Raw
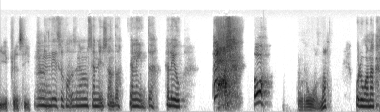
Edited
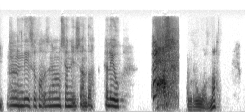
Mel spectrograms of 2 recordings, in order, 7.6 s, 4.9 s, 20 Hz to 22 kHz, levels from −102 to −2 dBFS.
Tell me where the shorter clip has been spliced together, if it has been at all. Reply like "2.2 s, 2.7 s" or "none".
2.0 s, 3.6 s

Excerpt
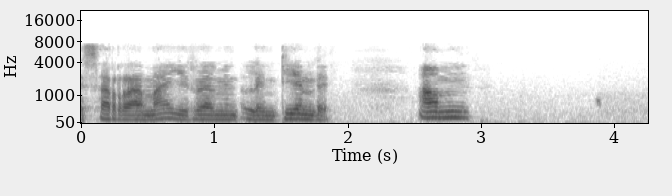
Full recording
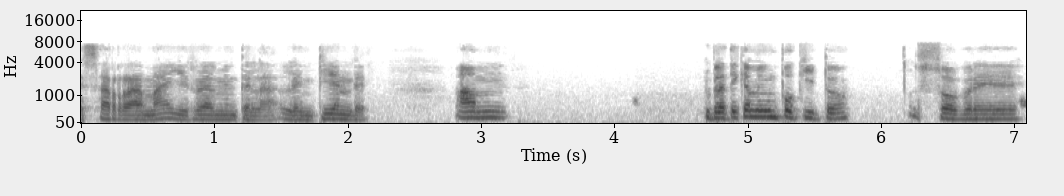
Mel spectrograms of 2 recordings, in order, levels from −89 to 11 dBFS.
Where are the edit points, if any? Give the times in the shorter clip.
1.2 s

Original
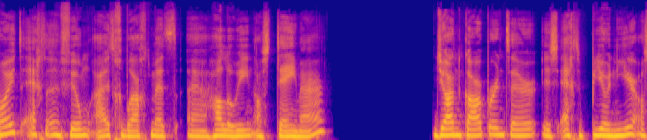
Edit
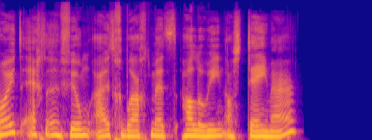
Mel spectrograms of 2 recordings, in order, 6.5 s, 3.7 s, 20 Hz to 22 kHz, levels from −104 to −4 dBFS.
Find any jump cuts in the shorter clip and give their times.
1.8 s

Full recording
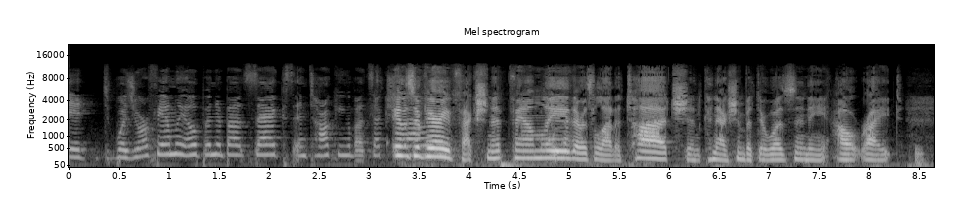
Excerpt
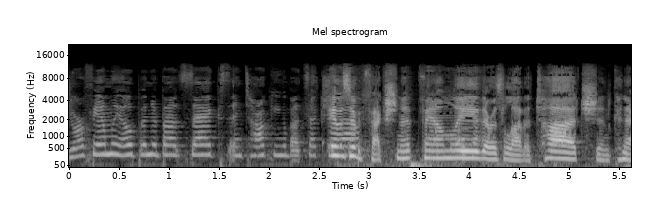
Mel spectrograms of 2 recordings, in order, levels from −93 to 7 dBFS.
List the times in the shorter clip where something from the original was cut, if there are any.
2.9 s

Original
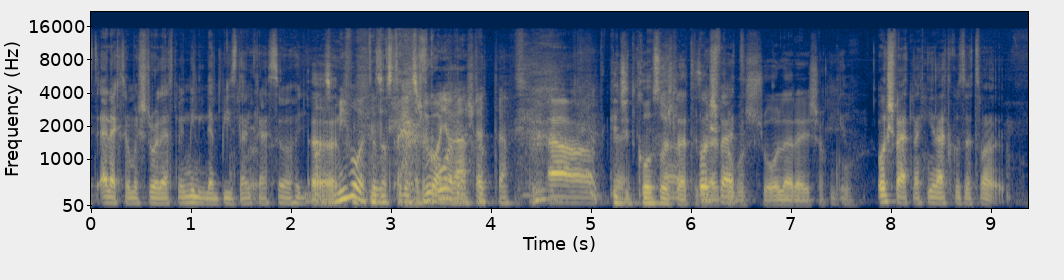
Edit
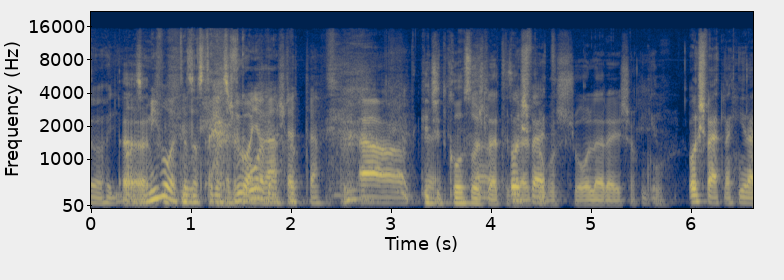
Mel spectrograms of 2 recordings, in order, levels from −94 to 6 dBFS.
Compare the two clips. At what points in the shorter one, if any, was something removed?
none

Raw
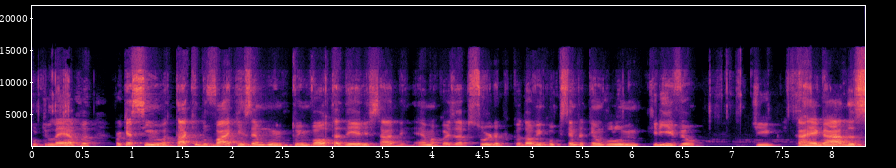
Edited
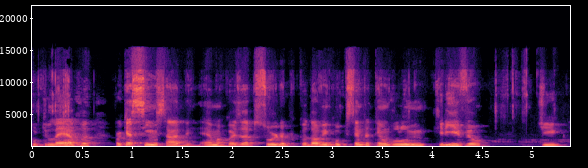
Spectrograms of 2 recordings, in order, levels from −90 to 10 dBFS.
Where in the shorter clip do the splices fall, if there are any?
1.2 s

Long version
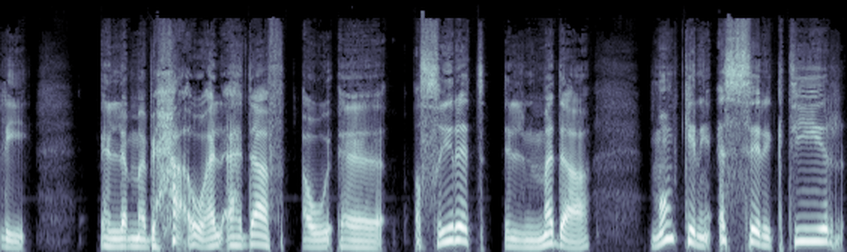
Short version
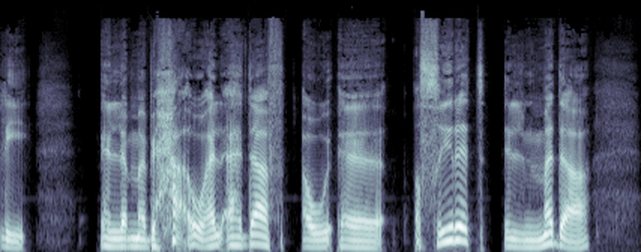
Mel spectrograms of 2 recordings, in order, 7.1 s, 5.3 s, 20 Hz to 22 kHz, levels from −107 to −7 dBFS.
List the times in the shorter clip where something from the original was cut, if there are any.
none

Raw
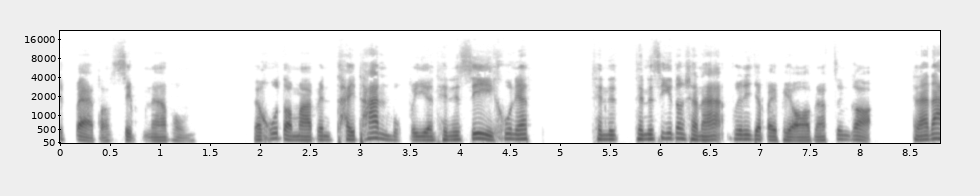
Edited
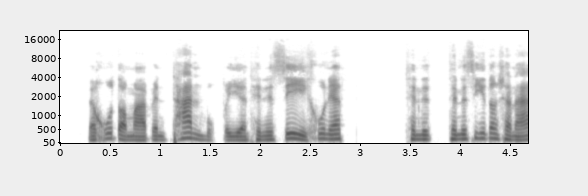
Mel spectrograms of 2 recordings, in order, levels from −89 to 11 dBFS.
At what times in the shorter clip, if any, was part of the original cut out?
1.1 s

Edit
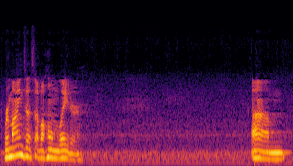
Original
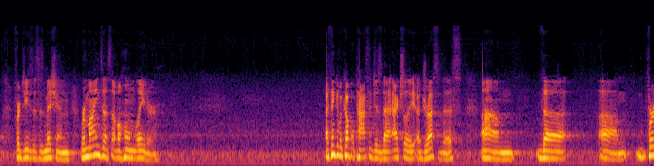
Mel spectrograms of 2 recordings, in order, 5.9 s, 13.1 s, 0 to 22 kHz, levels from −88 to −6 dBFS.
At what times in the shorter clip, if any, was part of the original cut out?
4.9 s

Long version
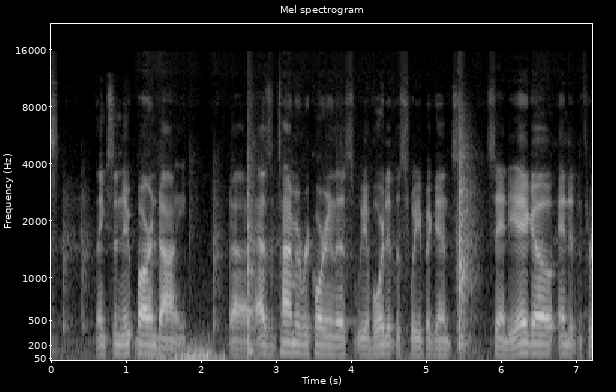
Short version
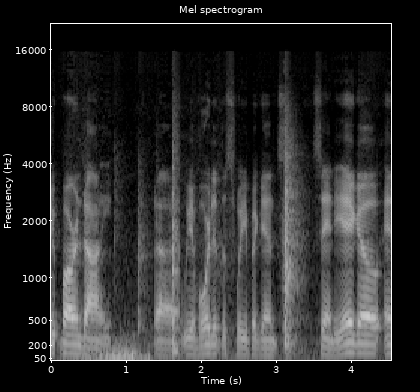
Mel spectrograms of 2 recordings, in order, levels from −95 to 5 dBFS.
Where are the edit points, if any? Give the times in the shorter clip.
1.7 s

